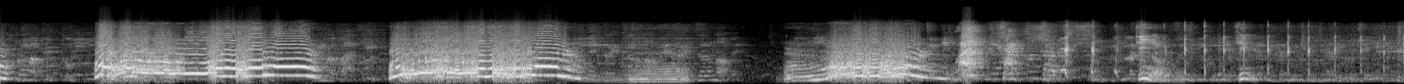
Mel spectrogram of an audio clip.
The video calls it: Basenji che si lamenta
